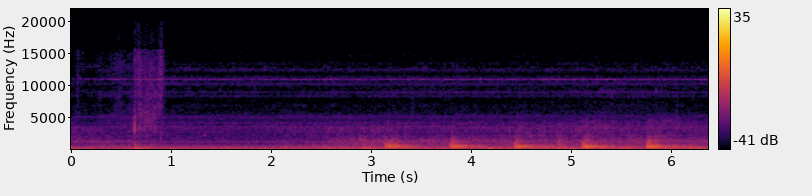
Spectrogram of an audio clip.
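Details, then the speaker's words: Aortic regurgitation: faint, regular heart sounds at about 90 a minute, each trailed by a soft, high-pitched, blowing early diastolic decrescendo murmur. "aortic regurgitation is an high-pitched blowing early diastolic decreasing normal long diastolic murmur"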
